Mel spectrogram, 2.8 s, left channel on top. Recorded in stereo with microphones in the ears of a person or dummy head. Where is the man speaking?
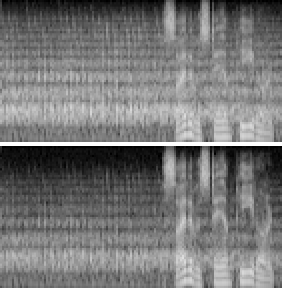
5° right (ahead or behind).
